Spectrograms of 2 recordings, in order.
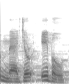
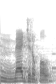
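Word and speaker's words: measurable: मेजरेबल की, ठीक है, इसको आप पहले बोलते होंगे मेजर एबल, लेकिन जिसका आर है उसको आपने एबल के साथ मिला लेना है, और अब आपने इसको प्रोनाउंस करना है मेजरेबल, मेजरेबल, मेजरेबल।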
